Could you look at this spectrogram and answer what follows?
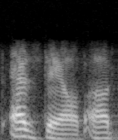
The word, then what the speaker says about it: Esdaile: And then from there, we go into the Esdaile state. Is that correct? – Well, actually, it's pronounced Esdaile.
